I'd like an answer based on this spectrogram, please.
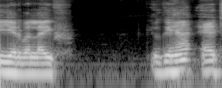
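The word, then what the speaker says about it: Herbalife: उसी के साथ उससे भी पहले की अमेरिका की हर्बल लाइफ, यहाँ बोलते हैं हर्बल लाइफ, क्योंकि यहाँ एच साइलेंट है। भारत में बोलते हैं हर्बल लाइफ।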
